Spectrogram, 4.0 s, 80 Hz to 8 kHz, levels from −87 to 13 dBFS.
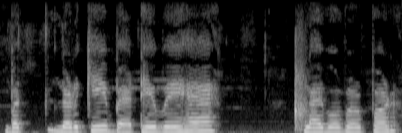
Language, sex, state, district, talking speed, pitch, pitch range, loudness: Hindi, female, Bihar, Patna, 120 wpm, 250 Hz, 235-255 Hz, -15 LUFS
